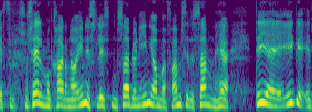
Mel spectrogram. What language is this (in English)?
Danish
